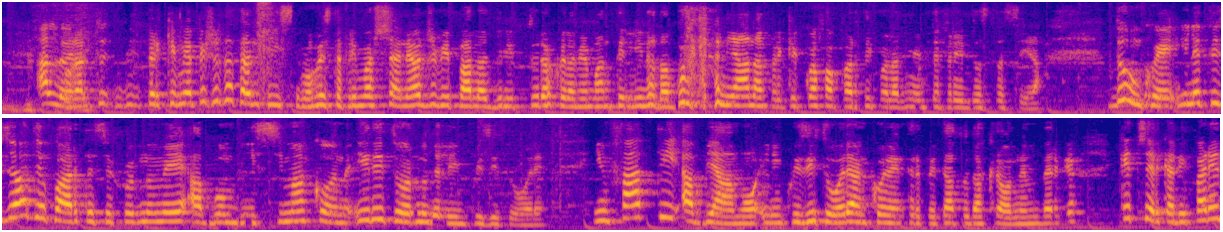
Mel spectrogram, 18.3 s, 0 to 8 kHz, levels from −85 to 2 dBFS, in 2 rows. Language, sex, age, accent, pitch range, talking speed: Italian, female, 20-39, native, 185-245 Hz, 160 wpm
